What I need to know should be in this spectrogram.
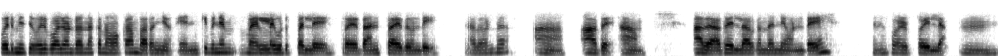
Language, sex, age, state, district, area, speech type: Malayalam, female, 30-45, Kerala, Idukki, rural, conversation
